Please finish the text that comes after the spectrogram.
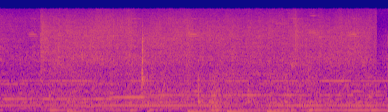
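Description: A turmeric and spice paste sautéed with a little water for a duck egg curry, giving a faint low sizzle with a few soft stirring scrapes against the pan and a low steady hum beneath.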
